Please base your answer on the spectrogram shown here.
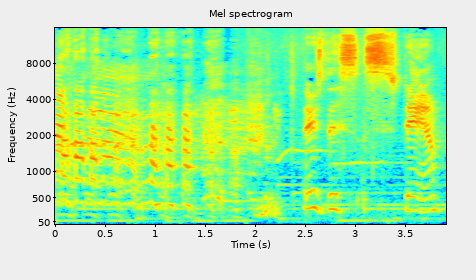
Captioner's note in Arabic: ضحك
